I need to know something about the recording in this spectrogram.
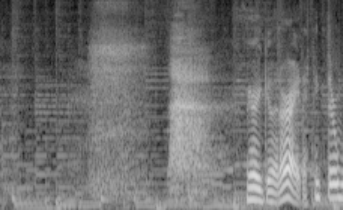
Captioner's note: inhales and exhales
